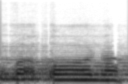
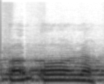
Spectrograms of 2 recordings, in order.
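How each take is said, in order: The two takes are said the same way.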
